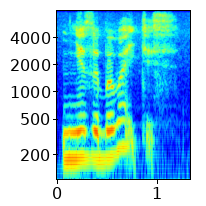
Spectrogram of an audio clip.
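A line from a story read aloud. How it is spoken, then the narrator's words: Cold. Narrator (Russian): холодно сказал Бах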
